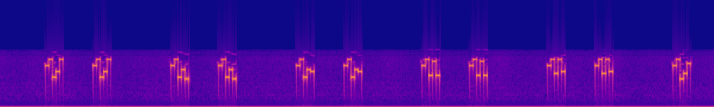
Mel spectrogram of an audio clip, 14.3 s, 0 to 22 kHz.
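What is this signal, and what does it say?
Five-tone selective call (ZVEI), heard as quick runs of five tones, tones of about 70 ms. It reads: 88255 88255 88261 88261 88265 88265 88303 88303 88445 88445 88149
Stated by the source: ZVEI five-tone selective call received by SDR.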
